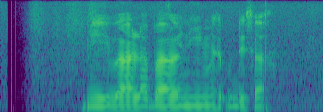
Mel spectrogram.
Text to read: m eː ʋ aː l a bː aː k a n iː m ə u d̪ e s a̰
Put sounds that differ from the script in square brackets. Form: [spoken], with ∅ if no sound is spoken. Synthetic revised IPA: m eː ʋ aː l a [b] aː [ɡ] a n iː m ə u d̪ e s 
